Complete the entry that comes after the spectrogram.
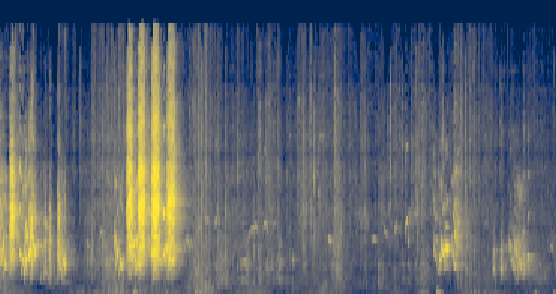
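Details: Budgerigar chirping, with dense, hissy high chatter in two strong bursts near the start and softer notes later, mixed with thumps and low rumbles.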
